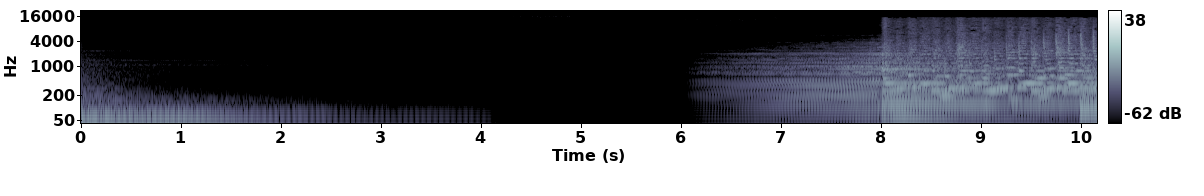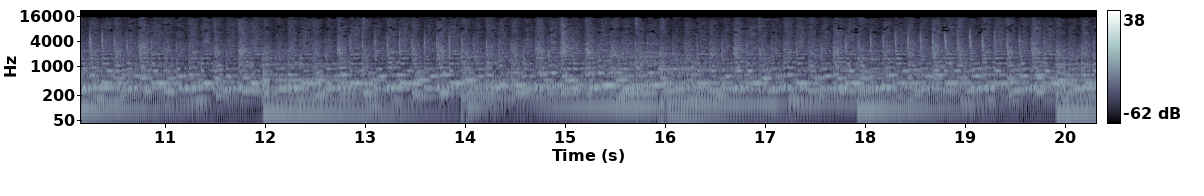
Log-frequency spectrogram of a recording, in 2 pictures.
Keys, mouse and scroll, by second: 0.0-5.4 typing, 1.1-1.6 drag, 6.5 middle click, 6.9 shift+z, 8.0 shift+z, 8.6 x, 8.8 shift+a, 9.8 g, 12.7 s, 13.8 ., 14.0 r, 15.3 ctrl+z, 15.6 g, 16.1 r, 17.3 shift+d, 17.5 r, 18.7-20.3 middle drag.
